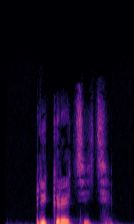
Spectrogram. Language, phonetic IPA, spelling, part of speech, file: Russian, [prʲɪkrɐˈtʲitʲ], прекратить, verb, Ru-прекратить.ogg
- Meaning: to stop, to cease, to end, to discontinue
